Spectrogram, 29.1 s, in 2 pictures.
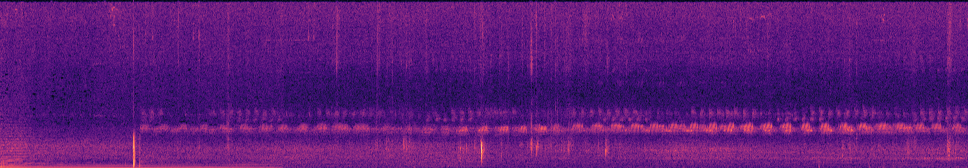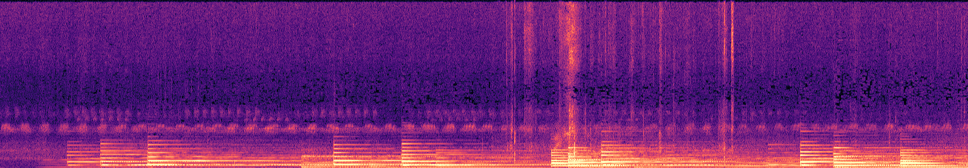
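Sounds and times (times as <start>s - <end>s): soft background music: 0.0s - 4.6s, 15.2s - 29.0s
insect trilling: 2.0s - 5.7s, 6.4s - 29.0s.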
